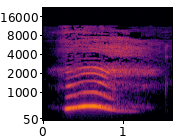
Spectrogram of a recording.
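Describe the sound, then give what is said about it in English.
A single drawn-out vocal yawn, fairly loud, its voiced pitch rising then sinking as it trails off into a breathy fade over about a second. “No yawning.”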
